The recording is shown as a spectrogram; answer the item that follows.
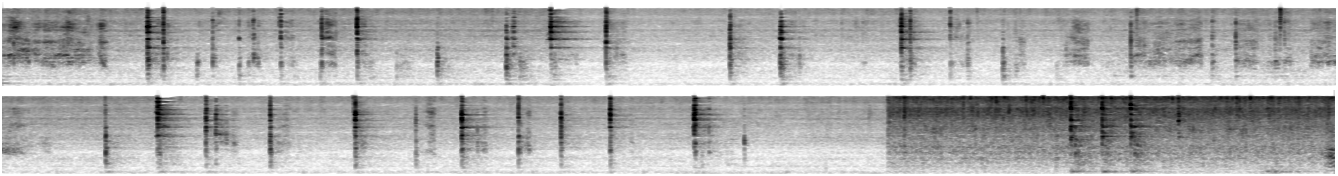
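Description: A metal fork stirring spices into yogurt in a ceramic plate, with irregular sharp clinks and scrapes against the plate. Near the end it gives way suddenly to a steady sizzle of chicken pieces frying in oil in a pan.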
